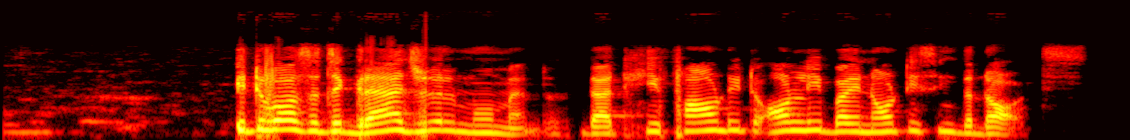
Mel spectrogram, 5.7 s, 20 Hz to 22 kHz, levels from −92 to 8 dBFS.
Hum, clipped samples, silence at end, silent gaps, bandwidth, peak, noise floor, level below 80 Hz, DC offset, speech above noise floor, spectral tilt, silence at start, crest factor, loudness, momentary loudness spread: none; under 0.1%; 0.55 s; none; 7.4 kHz; 0 dBFS; -57 dBFS; -54 dBFS; under 0.1%; 40 dB; -6 dB/octave; 0.1 s; 18 dB; -17 LUFS; 12 LU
